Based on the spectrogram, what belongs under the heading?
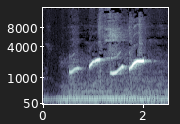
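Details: Song of a Chinese hwamei, meant to make other hwameis respond and sing: four clean whistled phrases, each gliding upward, the last the loudest and longest, over a steady low background hum.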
